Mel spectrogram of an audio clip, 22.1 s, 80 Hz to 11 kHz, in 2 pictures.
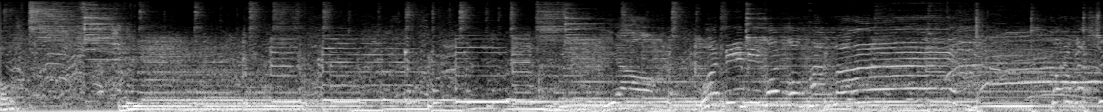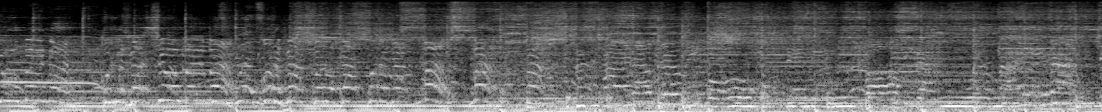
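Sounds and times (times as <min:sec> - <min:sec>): bass and drums beat: 0:00.0 - 0:22.0
guitar and keyboard chords: 0:00.0 - 0:22.0
person singing: 0:11.6 - 0:22.0.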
